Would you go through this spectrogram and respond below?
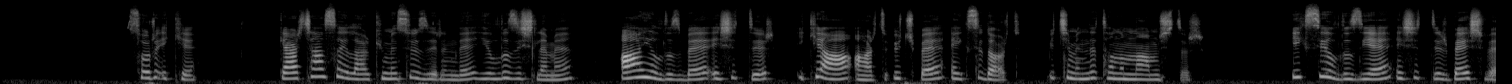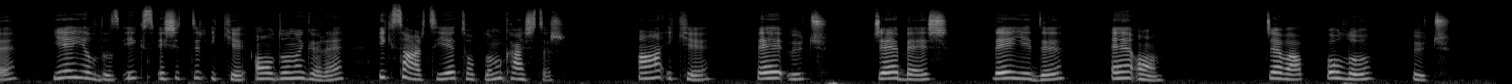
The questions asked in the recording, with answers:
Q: X yıldız Y eşittir 5 ve Y yıldız X eşittir 2 olduğuna göre X artı Y toplamı kaçtır?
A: Cevap Bolu 3.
